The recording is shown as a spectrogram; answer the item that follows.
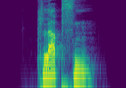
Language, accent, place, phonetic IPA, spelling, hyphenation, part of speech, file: German, Germany, Berlin, [ˈklapsn̩], klapsen, klap‧sen, verb, De-klapsen.ogg
- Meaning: 1. to slap (to smack (lightly)) 2. to make a slapping noise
